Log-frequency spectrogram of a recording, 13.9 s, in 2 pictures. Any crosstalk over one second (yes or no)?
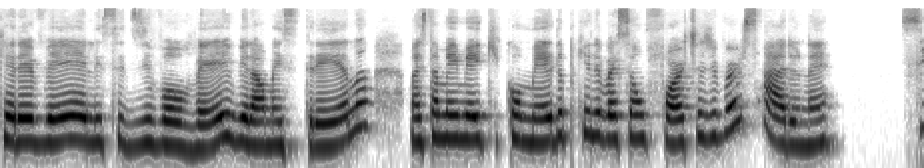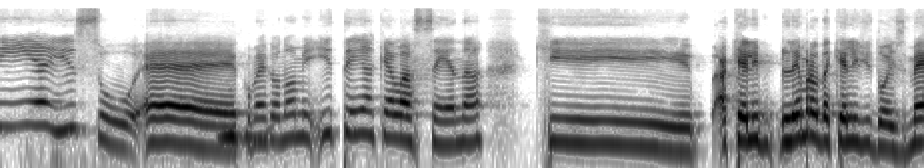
no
